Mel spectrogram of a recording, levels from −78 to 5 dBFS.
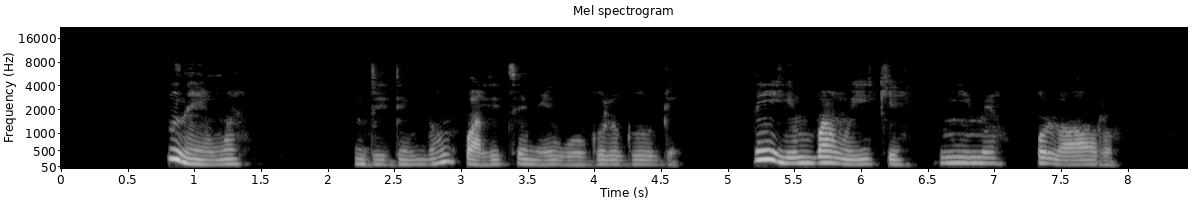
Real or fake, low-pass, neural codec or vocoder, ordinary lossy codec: fake; none; codec, 16 kHz, 16 kbps, FreqCodec, smaller model; none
